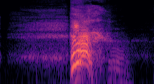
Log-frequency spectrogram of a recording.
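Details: Person allergic to strong smells, sneezing a lot before Christmas: a short drawn-in breath, then one loud, explosive sneeze that fades quickly.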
